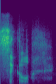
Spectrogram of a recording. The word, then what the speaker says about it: SYCL: you can google sycl it's pronounced as sickle and there is a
